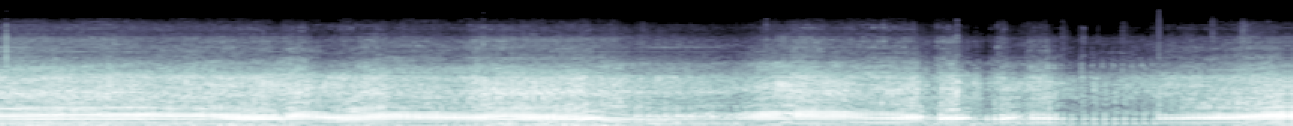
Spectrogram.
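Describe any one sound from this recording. A dirt bike engine revs up and down loudly close by.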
